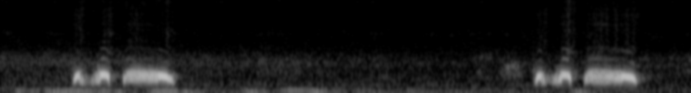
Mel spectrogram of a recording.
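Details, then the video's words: Spotted dove used as a decoy, calling hard to stir rivals into fighting: a phrase of two quick hooked coos and one drawn-out coo, repeated twice over low rumbling knocks. "Chim Cu Mồi/ cu gáy thúc đấu cực sung vang một vùng"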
